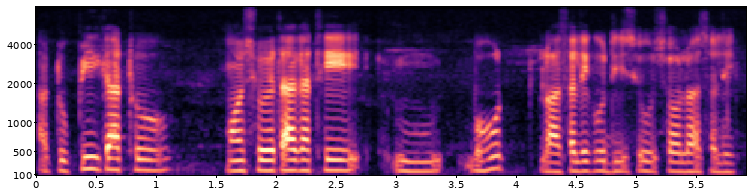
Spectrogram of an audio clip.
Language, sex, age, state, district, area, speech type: Assamese, female, 45-60, Assam, Dhemaji, urban, spontaneous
